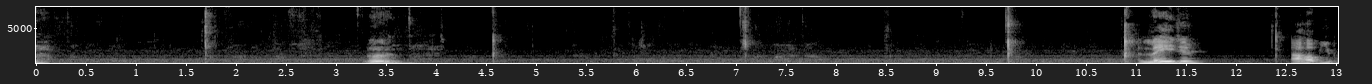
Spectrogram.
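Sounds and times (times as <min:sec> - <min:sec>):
man chewing: 0:00.0 - 0:09.9
lip and tongue clicks: 0:04.0 - 0:05.1, 0:07.0 - 0:07.8.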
